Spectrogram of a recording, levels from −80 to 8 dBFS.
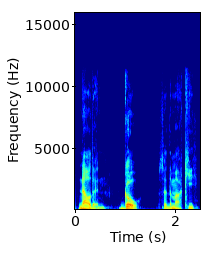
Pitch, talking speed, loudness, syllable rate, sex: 105 Hz, 145 wpm, -19 LUFS, 4.3 syllables/s, male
